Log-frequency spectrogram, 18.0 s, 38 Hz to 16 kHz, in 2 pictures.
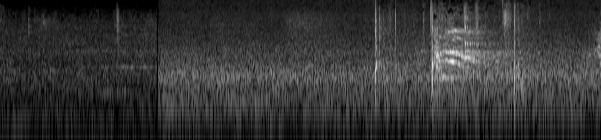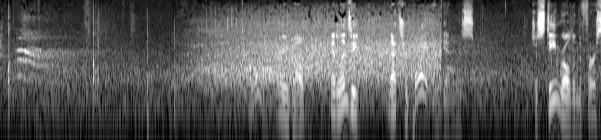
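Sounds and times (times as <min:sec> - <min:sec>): racket hitting tennis ball: 0:05.6 - 0:08.0, 0:10.3 - 0:11.8
crowd cheering and applauding: 0:11.7 - 0:15.7.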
